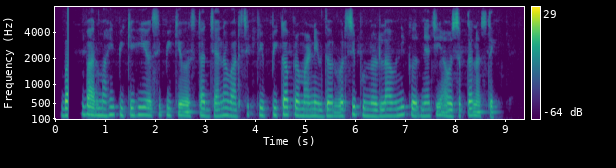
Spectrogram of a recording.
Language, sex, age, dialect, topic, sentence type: Marathi, female, 18-24, Varhadi, agriculture, statement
